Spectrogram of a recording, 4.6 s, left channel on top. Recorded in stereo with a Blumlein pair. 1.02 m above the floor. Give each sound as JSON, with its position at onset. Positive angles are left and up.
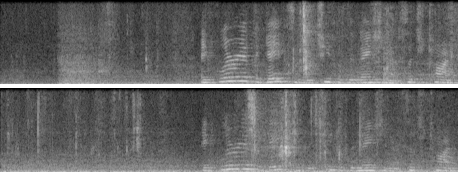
{"t": 2.0, "sound": "a woman speaking", "azimuth_deg": 55, "distance_m": 7.0}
